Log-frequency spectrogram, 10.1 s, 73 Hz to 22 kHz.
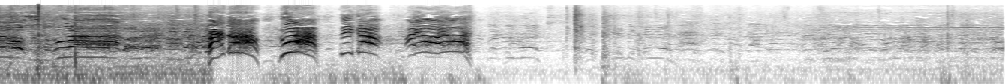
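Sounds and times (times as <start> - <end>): distant shouting voices: 0.0 - 10.0.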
